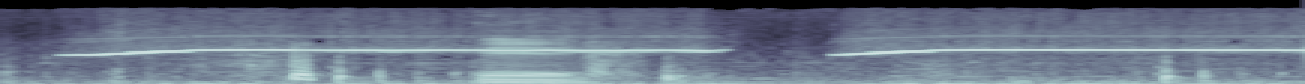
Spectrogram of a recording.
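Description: whistling

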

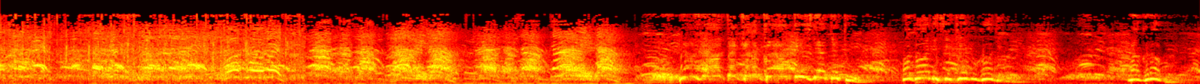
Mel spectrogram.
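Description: protest crowd chanting

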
